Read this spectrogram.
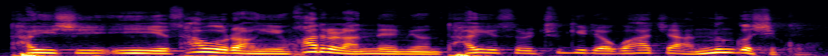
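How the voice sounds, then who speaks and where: Middle-aged pastor preaching, chatty, keeps quizzing the people, high voice that jumps around a lot. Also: male voice, animated, brisk, darkish tone. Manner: conversational, asks the congregation questions, laughs. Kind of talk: sermon.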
